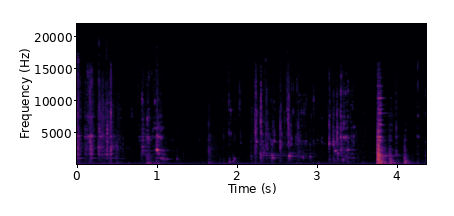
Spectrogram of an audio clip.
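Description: Alcohol splashes and trickles into a glass in short, uneven bursts, with a few clinks and drips, fairly quiet and with no one talking.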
